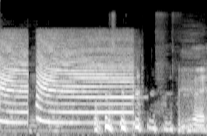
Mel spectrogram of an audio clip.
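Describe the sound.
A loud, blaring air horn sounds twice, a brief blast followed by a longer sustained one, with voices starting to talk over the end and continuing afterward.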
